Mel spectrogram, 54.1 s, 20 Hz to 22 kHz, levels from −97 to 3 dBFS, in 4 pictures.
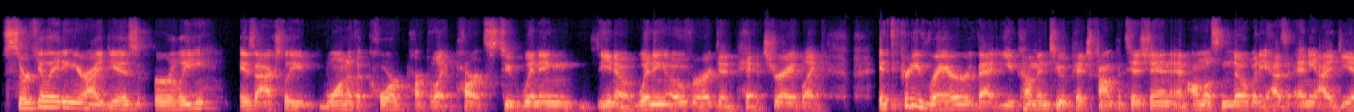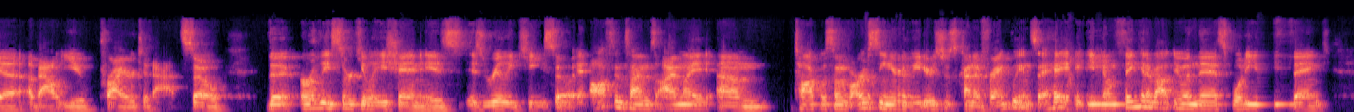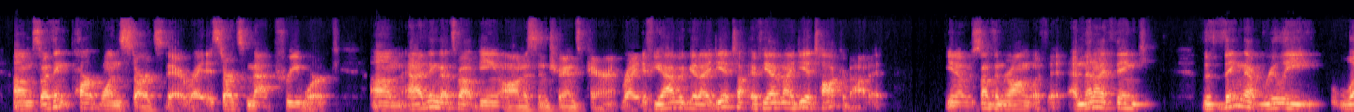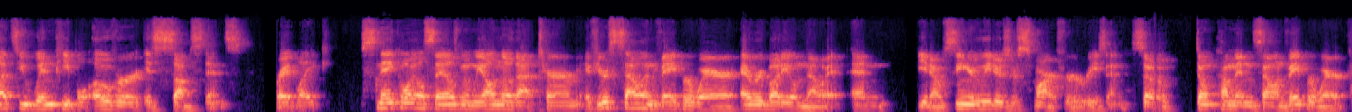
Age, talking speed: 20-39, 195 wpm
